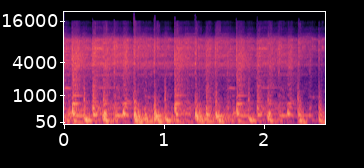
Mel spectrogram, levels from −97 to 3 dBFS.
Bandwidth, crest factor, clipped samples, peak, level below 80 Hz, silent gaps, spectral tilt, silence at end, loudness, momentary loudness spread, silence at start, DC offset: 17 kHz; 14 dB; under 0.1%; -10 dBFS; -36 dBFS; none; -3.5 dB/octave; 0 s; -23 LUFS; 5 LU; 0 s; under 0.1%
